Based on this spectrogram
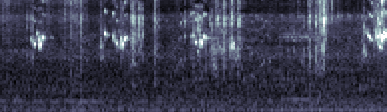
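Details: Happy pet budgerigars chirping, short bright chirps spaced about a second apart, some doubled, with faint ticking and a soft low hum underneath.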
